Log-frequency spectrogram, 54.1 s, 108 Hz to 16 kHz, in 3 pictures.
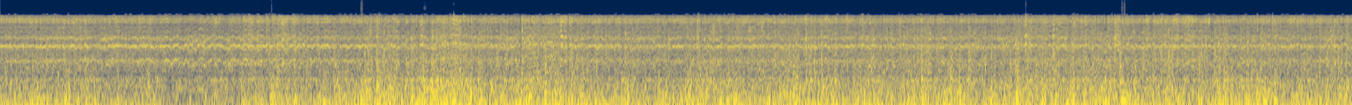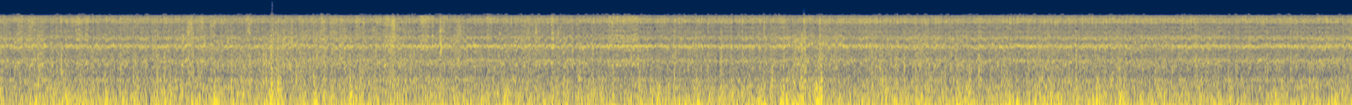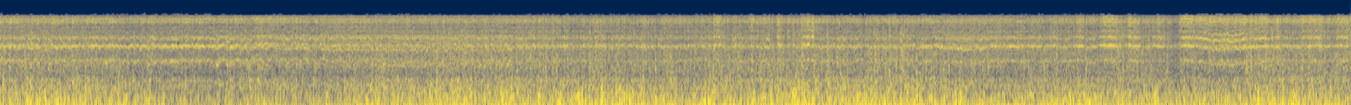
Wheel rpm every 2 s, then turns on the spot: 230, 220, 230, 250, 240, 230, 230, 220, 220, 230, 230, 220, 220, 220, 240, 230, 230, 230, 240, 230, 220, 220, 230, 240, 230, 230, 230.
none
